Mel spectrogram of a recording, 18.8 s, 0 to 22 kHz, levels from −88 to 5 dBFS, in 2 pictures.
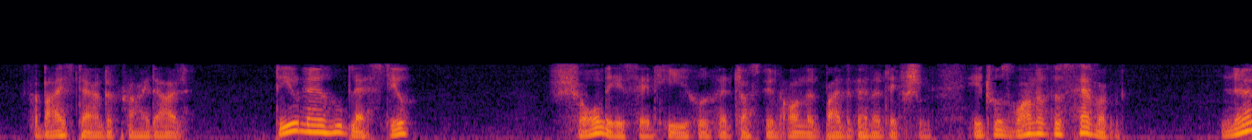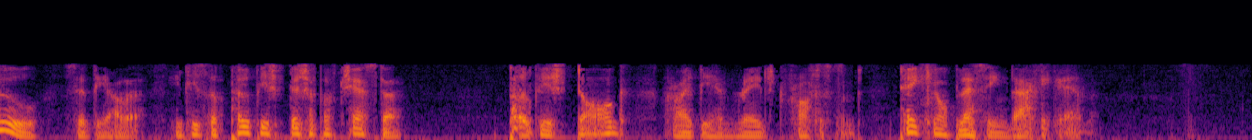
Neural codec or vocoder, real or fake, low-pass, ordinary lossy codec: codec, 44.1 kHz, 7.8 kbps, Pupu-Codec; fake; 7.2 kHz; AAC, 16 kbps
